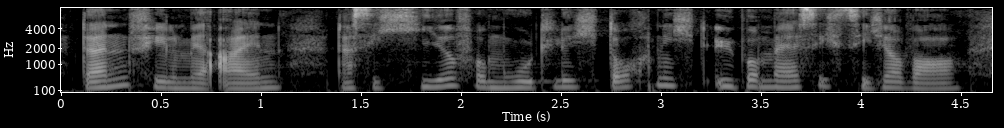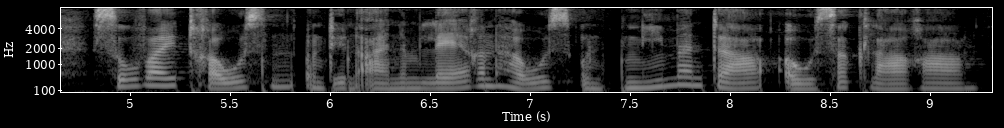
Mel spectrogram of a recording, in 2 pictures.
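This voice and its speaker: A woman with a low voice reads a first-person audiobook. Her delivery is measured and even, keeping a steady storytelling pace. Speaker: audiobook narrator. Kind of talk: first-person scripted narration.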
